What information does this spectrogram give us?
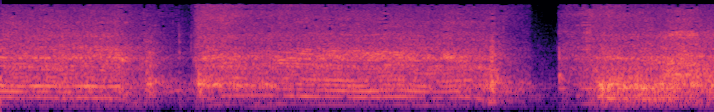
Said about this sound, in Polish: Będziemy zaraz blendować, wrzucamy drobne kawałki mango. Żeby nie było za gęste, odrobinę wody. Niegazowanej oczywiście. No i działamy.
